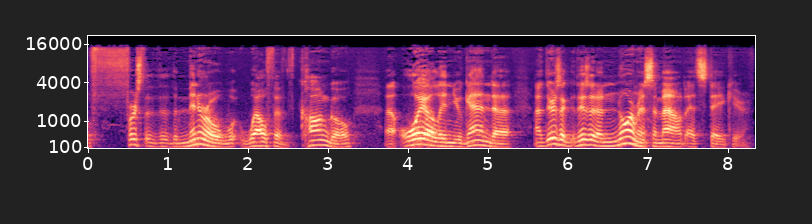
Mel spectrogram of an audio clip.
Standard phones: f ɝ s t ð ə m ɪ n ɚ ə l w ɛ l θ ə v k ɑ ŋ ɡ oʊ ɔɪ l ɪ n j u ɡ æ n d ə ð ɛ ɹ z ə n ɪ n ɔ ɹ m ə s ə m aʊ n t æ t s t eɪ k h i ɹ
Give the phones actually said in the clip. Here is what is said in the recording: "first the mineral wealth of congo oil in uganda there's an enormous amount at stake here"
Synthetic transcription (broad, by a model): f ɝ s t ð ə m ɪ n ɚ l w ɛ l θ ə v k ɑ ŋ ɡ oʊ ɔɪ l ɪ n j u ɡ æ n d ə ð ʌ ɹ z ə n ɪ n ɔ ɹ m ə s ə m aʊ n t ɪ t s t eɪ k h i ɹ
